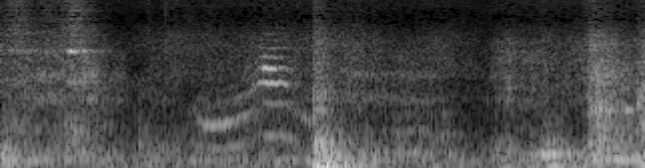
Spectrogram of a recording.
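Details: Persian cat giving a short rising meow with a bright harmonic sweep lasting under a second, set against a steady noisy indoor background with a few soft thumps.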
